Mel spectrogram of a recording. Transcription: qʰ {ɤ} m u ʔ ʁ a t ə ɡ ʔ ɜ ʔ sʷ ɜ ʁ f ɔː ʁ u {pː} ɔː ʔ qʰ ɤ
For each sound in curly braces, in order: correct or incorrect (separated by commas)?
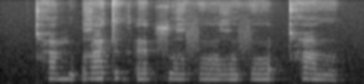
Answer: incorrect, incorrect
